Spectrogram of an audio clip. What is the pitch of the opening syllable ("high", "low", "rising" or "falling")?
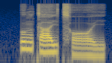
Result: high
